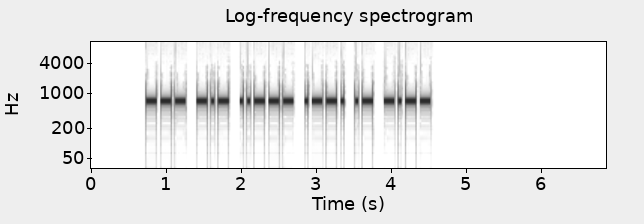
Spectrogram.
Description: Morse code, heard as a keyed tone, about 25 wpm, 700 Hz. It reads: OK2PAY
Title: Call Signs - 25wpm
